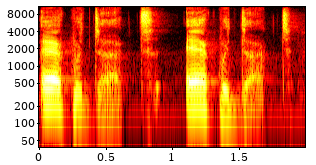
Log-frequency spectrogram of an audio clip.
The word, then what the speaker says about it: aqueduct: Aqueduct, a pronúncia aqueduct, termina em vogal duas consoantes, palavra proparoxítona.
